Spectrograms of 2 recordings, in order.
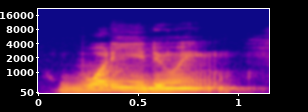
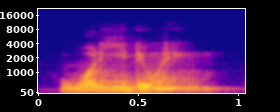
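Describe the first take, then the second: The two takes are said the same way.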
